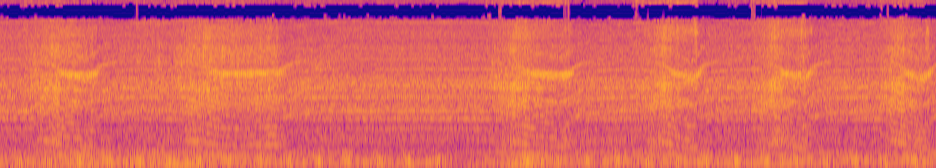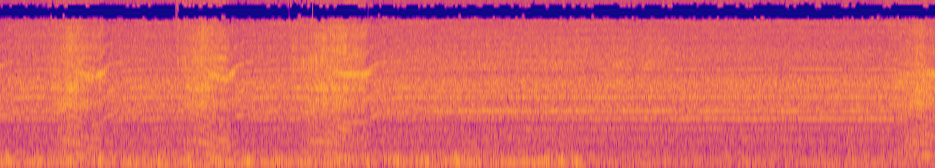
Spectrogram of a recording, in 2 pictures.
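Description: Handheld rotary tool engraving a coconut shell: a steady high motor whine whose pitch dips and recovers each time the bit bites into the shell, every second or two. It runs steadier near the end.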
